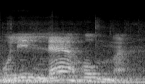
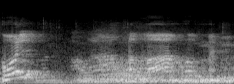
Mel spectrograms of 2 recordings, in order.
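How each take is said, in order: First: The words are joined and Allah's L is light. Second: The words are separated and Allah's L is heavy. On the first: "Kenapa pula nipis pula Allah tu? Baris bawah sebelum Allah" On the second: "itu tebal kalau sebelum dia baris atas"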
